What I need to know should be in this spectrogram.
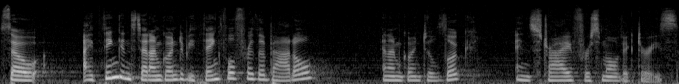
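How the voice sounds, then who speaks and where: Speaking at a moderate pace, a woman has a plain, everyday voice, medium pitch and ordinary pitch variation. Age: 40s. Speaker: mother, panelist. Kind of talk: panel discussion.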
